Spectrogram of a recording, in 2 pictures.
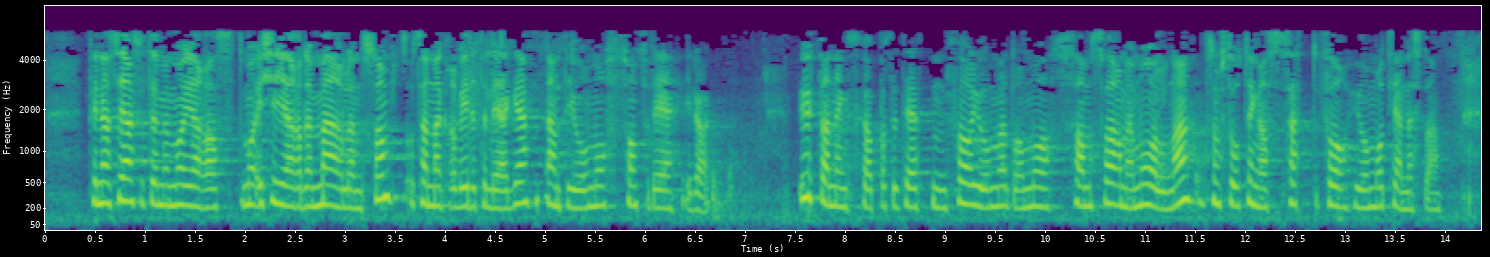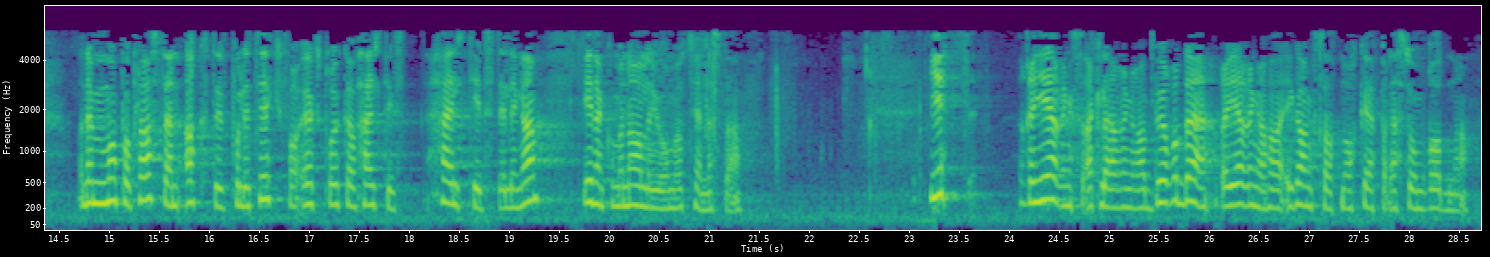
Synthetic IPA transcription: fɪnɑnsɪeːʁɪŋsʏst̪eːməmojøːʁɑsmoːɪçːəjøːʁəd̪ɛmæɪʁlœnsɔmt̪ʰɔsɛnːəɡʁɑʋiːd̪ət̪ʰɪlːeːɡəɛnt̪ʰɪjuːʁmuːʁssɔnsɔd̪ɛɛɪd̪ɑ̰ːɡ̥ | ʉːt̪̚d̪ɑnɪŋskʰɑpɑsɪt̪ʰeːt̪nfɔʁjuːʁmød̪ʁəmɔsɑmsʋɑːʁəmɛmoːlənəsɔmst̪uːʁt̪ʰɪŋːhɑsɛt̪ːfɔʁjuːʁmət̪ʰjeːnəst̪ə | ɔd̪ɛmoːpʰɔpʰlɑsːæɪnɑkt̪ɪʋpʰʊlɪt̪ʰɪkːfɔʁʔøːkt̪̚bʁʉːkɑːʋ | hæɪlt̪ʰɪːd̪st̪ɪlɪŋɑɪd̪ɛnkʰʊmʉnɑːləjuːʁmʉːt̪ʰjeːnəst̪ə̰ | jɪt̪ | ʁɛjeːʁɪŋsæ̰ʁkʰlæːʁɪŋɑbʉʁd̪əʁɛjeːʁɪŋɑhɑːʔɪɡɑŋsɑt̪nɔːkəpʰoːd̪ɛsəʊmʁoːd̪nə

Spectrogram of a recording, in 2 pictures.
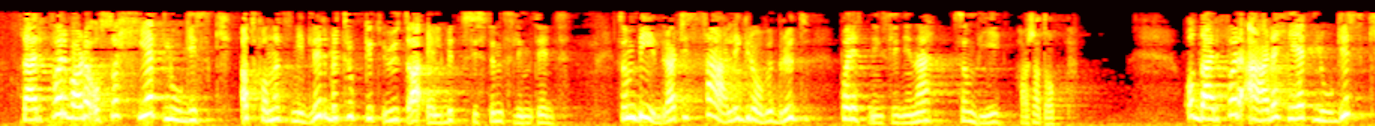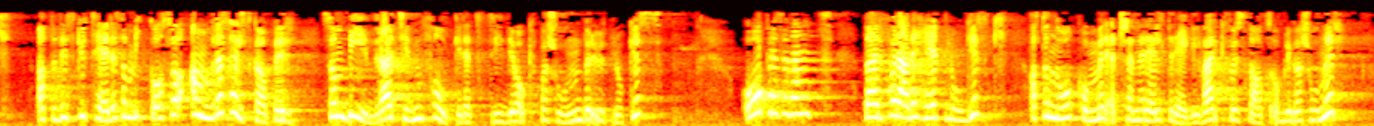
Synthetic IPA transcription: d̪̥æɾfɔɾʋɑɖɛʔɔsːɔheːlt̪luːɡɪskʔɑt̪fɔnːət̪smɪd̪ləɾbleːt̪ʰɾʊkːət̪ʰʉːt̪ɑʔɛlbɪt̪sʏst̪eːmslɪmɪt̪ɪd̪ | sɔmbiːd̪ɾɑːʈʰɪlsæːɭɪɡɾoːʋəbɾʉd̪ | pʰɔɾɛt̪nɪŋslɪnjənəsɔmʋɪhɑ̰ʂɑt̪ːɔpː | ʔɔd̪æɾfɔɾæɖɛheːlt̪luːɡɪsk | ʔɑt̪̚d̪ɛd̪ɪskʉt̪ʰeːɾəsːɔmɪkːəɔsːɔʔɑnd̪ɾəsɛlskɑːpəɾ | sɔmbiːd̪ɾɑːɾʈʰɪld̪ɛnfɔlkəɾɛt̪st̪ɾiːd̪ɪəɔkːʉ̥pɑʂuːnən̩bøːɾʉːt̪lʊkːəs | ʔɔpʰɾɛsɪd̪ɛnt̪ | d̪æɾfɔɾæɖɛɦeːlt̪loːɡɪsk | ʔɑt̪̚d̪ɛnoːkʰɔmːəɾɛ̰t̪ʂɛnəɾɛlt̪ɾeːɡəlʋæɾkfɔɾst̪ɑːt̪sɔ̰blɪɡɑʂuːnəɾ

